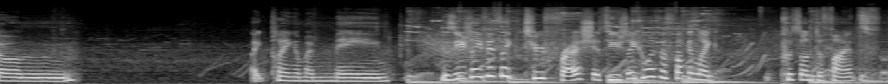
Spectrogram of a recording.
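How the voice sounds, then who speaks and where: With a mid-range voice, this Australian woman chats and rambles casually during a game livestream, dropping the odd swear word. Her throat sounds a little irritated and her voice somewhat tired.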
